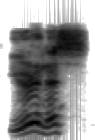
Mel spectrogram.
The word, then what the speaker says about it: Uranus: Uranus, tamang pagka-pronounce, Uranus, Neptune, tsaka yung Pluto is 1 out of 43,999 packs.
